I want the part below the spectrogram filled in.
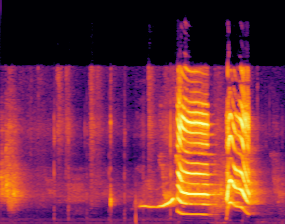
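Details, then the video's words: Ring-necked pet parrot that talks, producing two loud, drawn-out, buzzy vocal notes, the first rising then held steady and the second sliding downward, after a faint tap and near silence. "Bolne wala tota || talking parrot || mummy bolne wala tota"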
